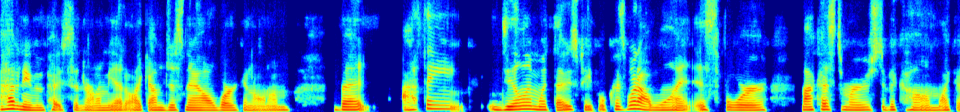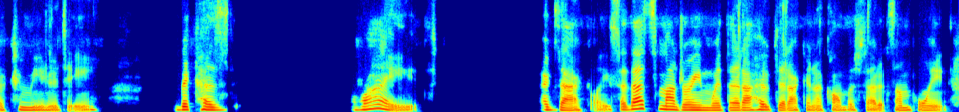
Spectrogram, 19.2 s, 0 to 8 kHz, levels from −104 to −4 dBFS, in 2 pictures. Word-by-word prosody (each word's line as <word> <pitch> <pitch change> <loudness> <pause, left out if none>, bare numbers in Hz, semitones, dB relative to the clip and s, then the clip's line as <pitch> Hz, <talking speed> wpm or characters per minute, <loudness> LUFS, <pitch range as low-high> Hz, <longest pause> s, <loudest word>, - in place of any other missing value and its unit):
I 215 - 0
haven't 255 -5 +5
even 170 -2 +1
posted 165 -1 -4
on 170 - -1
'em 165 0 -1
yet. - - 0
Like, - - -2
I'm 175 0 +1
just 175 -1 -2
now 170 -1 +3
working 170 0 0
on - - -4
'em, 185 -1 -4 0.4
but 195 +1 +4 0.4
I 205 +2 0
think 260 +1 -2 0.4
dealing 220 +4 +4
with 200 -2 +1
those 190 +4 +1
people - - -3
'cause 220 -1 -3
what 260 0 +5
I 220 -6 +5
want 180 -2 0
is 195 - -2
for 180 -1 +2 0.3
my 195 0 +5
customers 185 -3 -1
to 190 - -6
become 180 -3 -2
like 180 +2 -2
a - - -3
community 180 +2 -3 0.8
because 190 -2 +3 1.2
Right. 220 +9 0 1.2
Exactly, 175 0 0
so 210 - -2
that's 255 +4 +5
my 215 -3 +6
dream 180 -3 +3
with 165 +1 -1
it, 170 0 +2
I 170 - +5
hope 195 +1 +1
that 160 -3 0
I 155 - 0
can - - -6
accomplish - - -4
that - - -2
at - - -5
some 160 +3 -3
point, 165 -2 -4
185 Hz, 165 wpm, -24 LUFS, 170-205 Hz, 1.2 s, my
